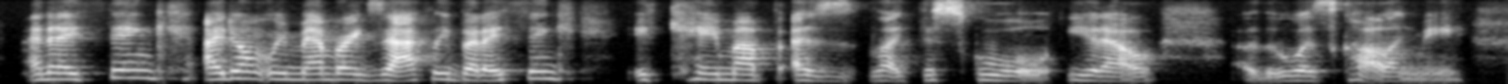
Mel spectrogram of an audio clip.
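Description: A woman with an Iranian accent talks at medium pitch with ordinary pitch variation. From Iran and Pittsburgh, US. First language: Farsi. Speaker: author, pediatrician and activist. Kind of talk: interview conversation.

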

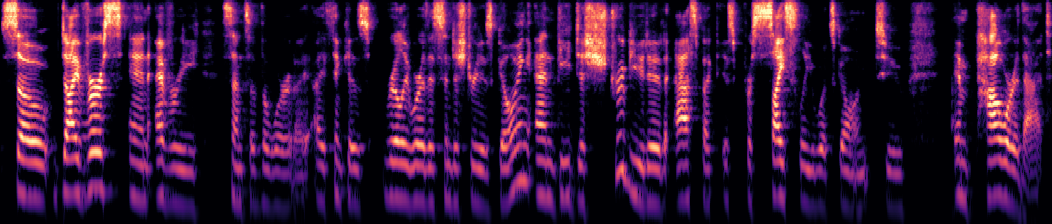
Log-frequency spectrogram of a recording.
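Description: In a very clean recording with a silent background, a man speaks at a moderate pace in a plain, everyday voice, fairly high-pitched with ordinary pitch variation. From US, Kentucky. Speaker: product designer. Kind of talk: interview.

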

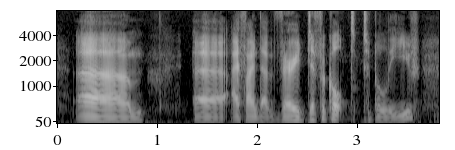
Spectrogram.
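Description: A man speaks in a bright, sharp tone, recorded very cleanly against a silent background. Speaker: wrestling podcast co-host. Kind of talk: casual chat. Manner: hesitant, filler-heavy.

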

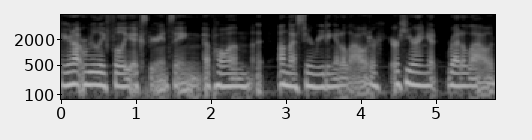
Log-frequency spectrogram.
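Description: A woman with a normal speaking voice and an American accent, fairly low in pitch, moderate in pace, with ordinary pitch variation. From California, Bay Area. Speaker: graduate student and fiction writer. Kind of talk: interview conversation. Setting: radio studio.

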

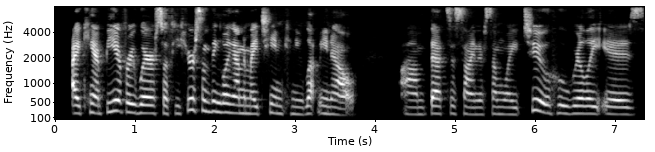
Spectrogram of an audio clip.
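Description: A woman with an ordinary speaking voice, medium pitch, ordinary pitch variation and a fairly quick pace on a very clean recording with a silent background. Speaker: podcast co-host and HR consultant. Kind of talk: interview.

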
